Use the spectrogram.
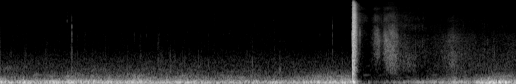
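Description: A single sharp rifle shot fired at a coyote during a hunt cracks out loudly once over a steady low outdoor rumble, with the echo quickly fading away.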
